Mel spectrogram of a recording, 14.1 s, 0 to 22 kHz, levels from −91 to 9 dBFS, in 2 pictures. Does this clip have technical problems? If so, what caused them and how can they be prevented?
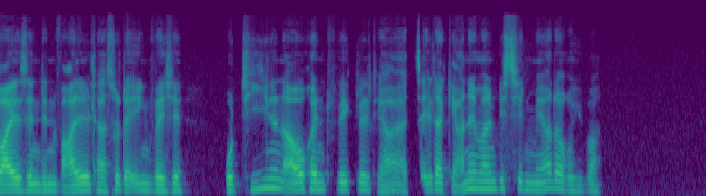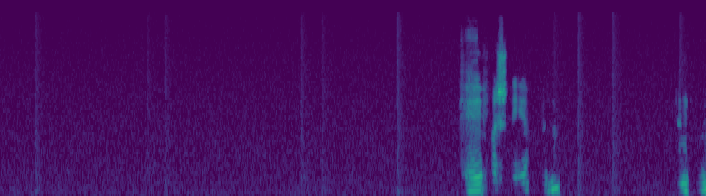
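No, this clip has no technical problems, so there is nothing to trace to a cause or prevent.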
